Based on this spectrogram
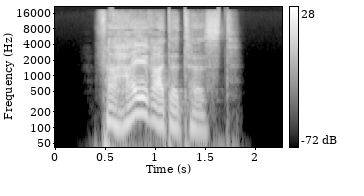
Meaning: inflection of verheiraten: 1. second-person singular preterite 2. second-person singular subjunctive II
- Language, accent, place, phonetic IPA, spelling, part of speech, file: German, Germany, Berlin, [fɛɐ̯ˈhaɪ̯ʁaːtətəst], verheiratetest, verb, De-verheiratetest.ogg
